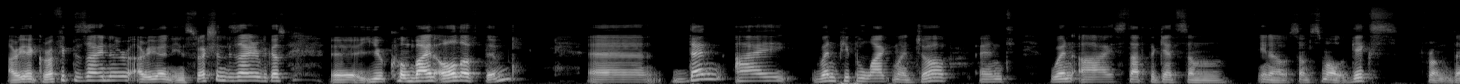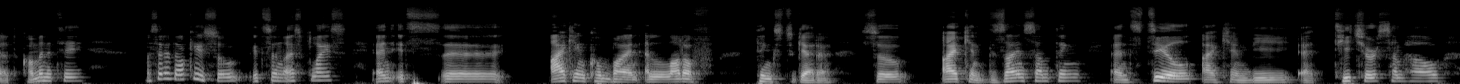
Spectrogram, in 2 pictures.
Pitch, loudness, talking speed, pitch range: 140 Hz, -25 LUFS, 150 wpm, 120-165 Hz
